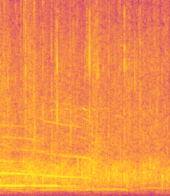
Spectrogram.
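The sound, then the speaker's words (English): An audience claps their hands in a steady, dense burst of applause that holds at an even, fairly loud level throughout, with no voices standing out above it. “Give her a hand clap.”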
